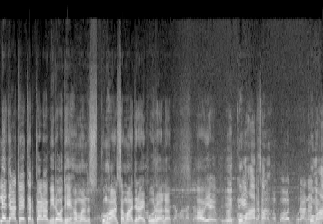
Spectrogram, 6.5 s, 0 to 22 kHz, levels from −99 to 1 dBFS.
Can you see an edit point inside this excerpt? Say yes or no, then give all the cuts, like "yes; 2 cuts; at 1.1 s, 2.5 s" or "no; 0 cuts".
no; 0 cuts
